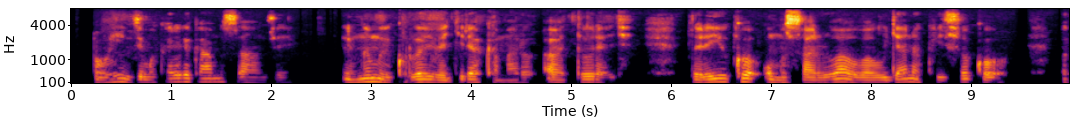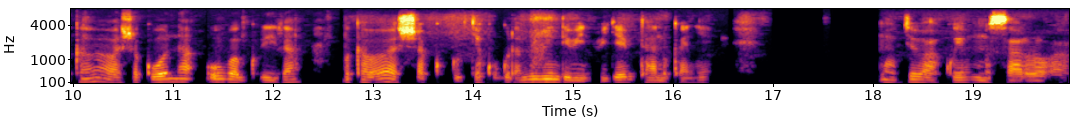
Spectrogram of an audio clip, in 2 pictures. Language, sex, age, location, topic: Kinyarwanda, male, 18-24, Musanze, agriculture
